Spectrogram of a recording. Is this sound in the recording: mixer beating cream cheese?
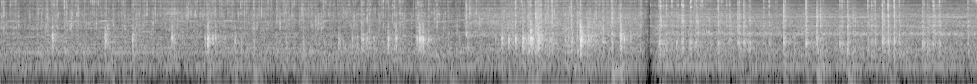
yes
